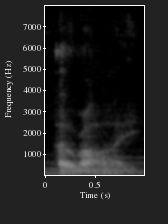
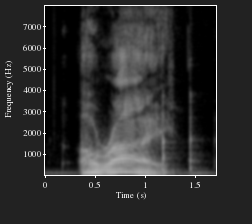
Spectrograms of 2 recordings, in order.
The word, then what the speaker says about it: awry: Awry. Stress on that second syllable. Awry.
